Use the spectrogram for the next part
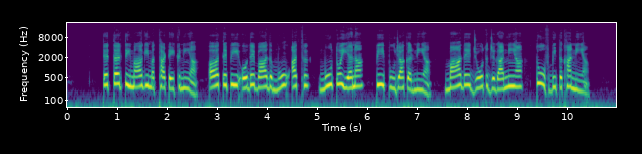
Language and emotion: Dogri, neutral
